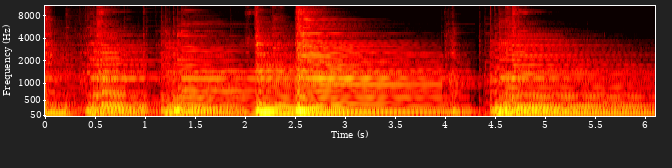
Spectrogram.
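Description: Acoustic guitar strumming a handful of chords, the last struck about four and a half seconds in and left ringing as it fades. It is heard through the Neold U2A opto compressor plugin with its aging dial, which emulates wear of the T4B opto cell, set at 30%.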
